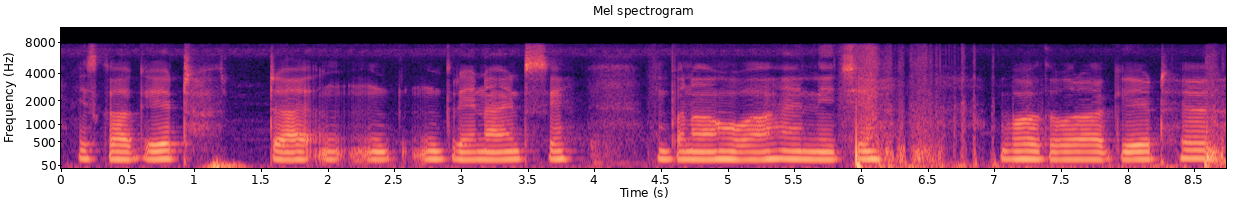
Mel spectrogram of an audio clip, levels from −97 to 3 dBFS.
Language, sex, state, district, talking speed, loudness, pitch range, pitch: Hindi, male, Bihar, Muzaffarpur, 105 wpm, -21 LUFS, 135-145 Hz, 140 Hz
